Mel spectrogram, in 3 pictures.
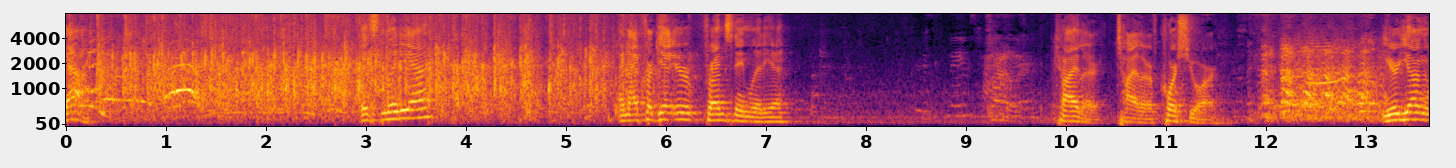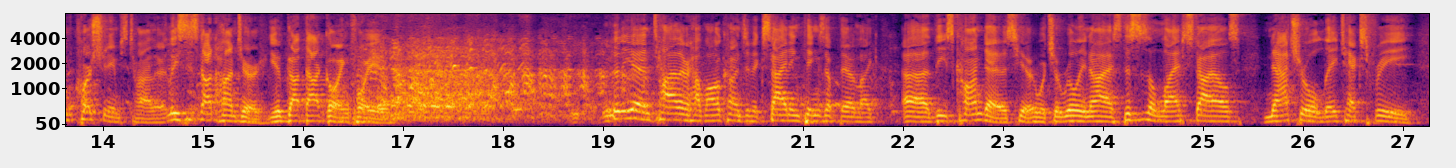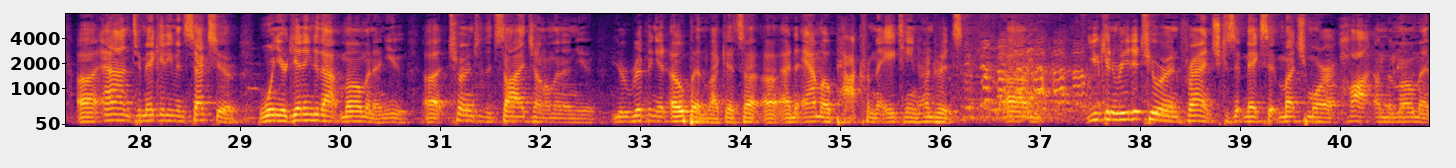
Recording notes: Live from Comedy Works in Denver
